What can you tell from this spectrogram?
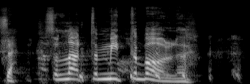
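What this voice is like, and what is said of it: Put-on Italian accent. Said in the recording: “Every time I do even that remote accent, I have to put my fingers. ... I feel like it helps the accent if you do the hand gesture.”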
